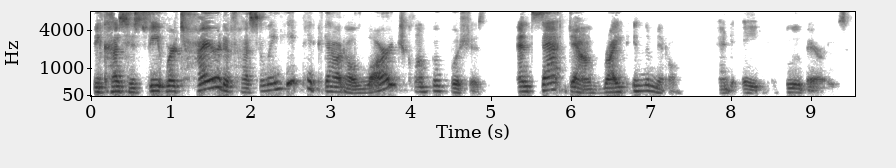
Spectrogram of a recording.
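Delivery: ordinary delivery, nothing marked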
